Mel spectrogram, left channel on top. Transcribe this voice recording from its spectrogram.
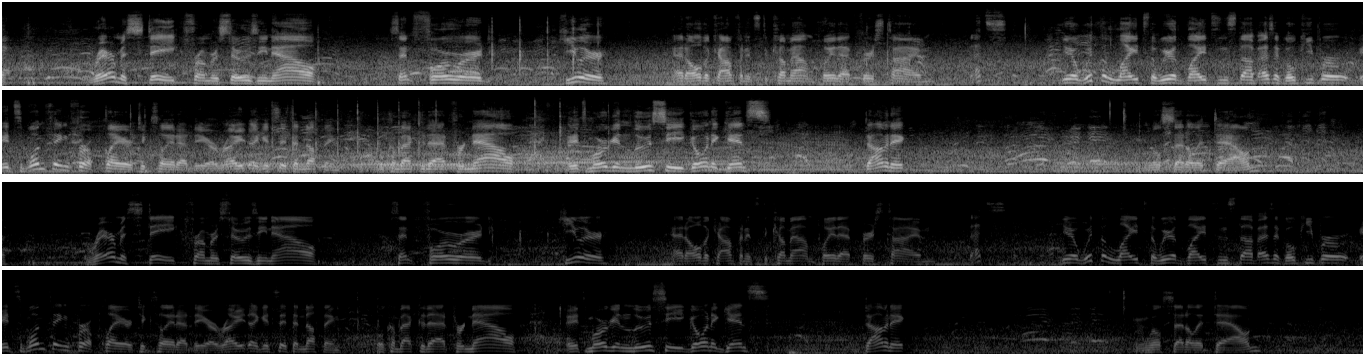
rare mistake from Ristozi. Now sent forward. Keeler had all the confidence to come out and play that first time. That's with the lights, the weird lights and stuff, as a goalkeeper, it's one thing for a player to play it out of the air, right? Like it's a nothing. We'll come back to that. For now, it's Morgan Lucy going against Dominic. And we'll settle it down.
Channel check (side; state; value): right; quieter; 23.2 dB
